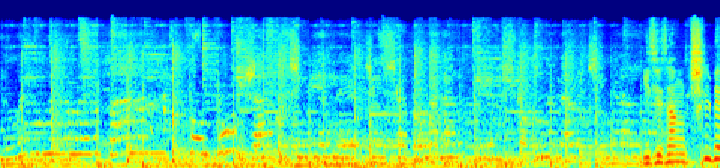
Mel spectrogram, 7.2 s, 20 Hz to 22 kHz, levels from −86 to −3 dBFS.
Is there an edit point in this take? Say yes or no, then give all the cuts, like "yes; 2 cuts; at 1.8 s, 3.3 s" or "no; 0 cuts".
no; 0 cuts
